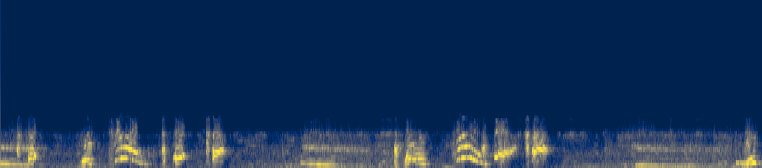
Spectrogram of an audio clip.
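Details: Baby laughing at a parent's sneezing: bursts of high infant squeals and giggles with rising and falling pitch over soft room noise; infant laughter.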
